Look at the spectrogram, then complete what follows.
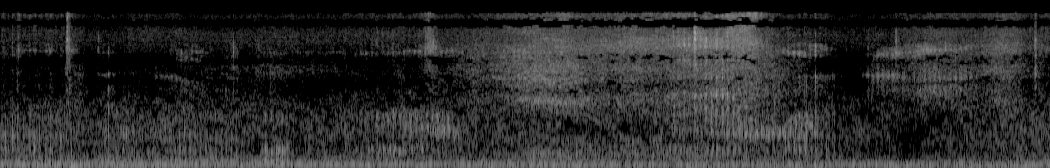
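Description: Domestic cat purring: a steady low rumble.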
